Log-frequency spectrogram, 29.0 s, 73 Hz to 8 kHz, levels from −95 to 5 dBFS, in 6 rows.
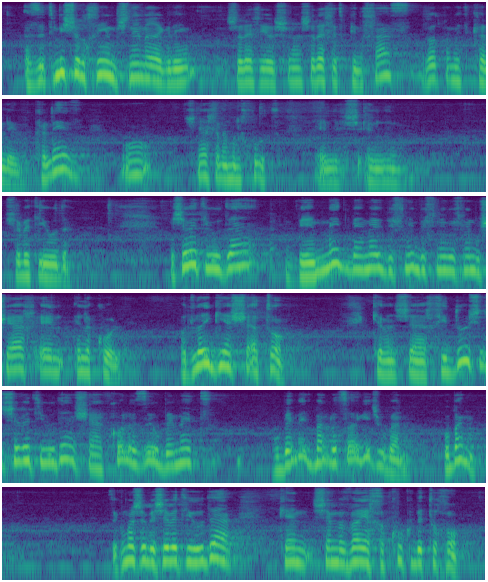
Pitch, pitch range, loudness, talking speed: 160 Hz, 145-195 Hz, -27 LUFS, 140 wpm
